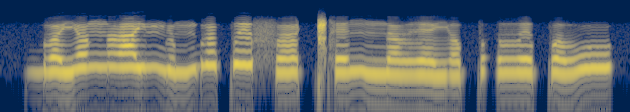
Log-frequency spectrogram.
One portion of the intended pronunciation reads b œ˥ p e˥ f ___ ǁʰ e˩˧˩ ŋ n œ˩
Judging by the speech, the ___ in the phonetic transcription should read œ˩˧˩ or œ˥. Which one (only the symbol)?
œ˩˧˩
